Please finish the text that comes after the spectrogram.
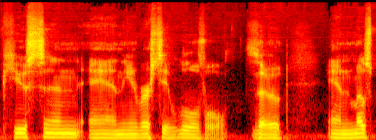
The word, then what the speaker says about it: Louisville: Louisville so and most people pronounce it Louisville but if you're from Louisville you say Louisville sure just Louisville that's how you wean out the that's how you know who the the real louisvillians are so yeah I uh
